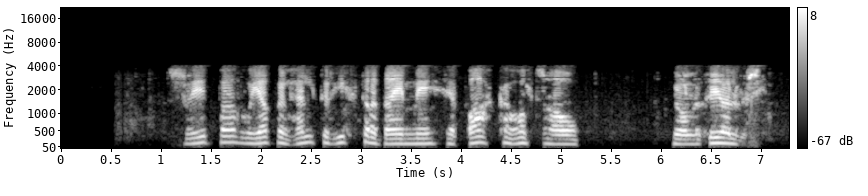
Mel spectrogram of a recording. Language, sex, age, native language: Icelandic, male, 40-49, Icelandic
